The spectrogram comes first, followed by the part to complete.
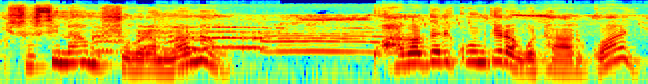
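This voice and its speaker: An actress playing a caring, resigned village mother in a radio drama, expressive and full of interjections. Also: on the high side, quick pace, lightly acted. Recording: faint background noise with birdsong. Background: birdsong.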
